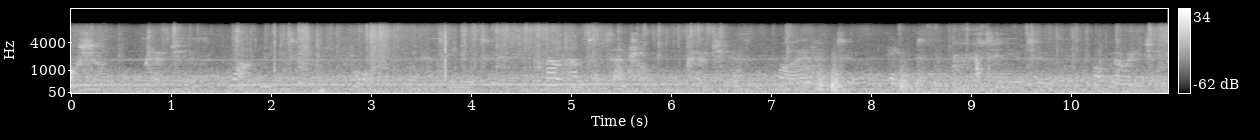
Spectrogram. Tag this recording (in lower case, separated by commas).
train, speech, rail transport, vehicle, train wagon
